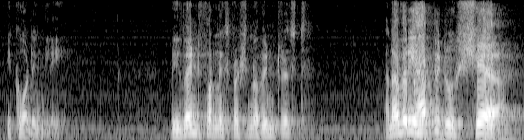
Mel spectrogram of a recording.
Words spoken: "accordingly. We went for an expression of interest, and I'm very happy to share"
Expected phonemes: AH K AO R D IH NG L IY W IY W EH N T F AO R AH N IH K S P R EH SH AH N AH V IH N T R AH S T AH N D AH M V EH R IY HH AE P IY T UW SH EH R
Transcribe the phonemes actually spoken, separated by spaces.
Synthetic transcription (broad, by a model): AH K AO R D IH NG L IY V IY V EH N T F AO R AH N IH K S P R EH SH AH N AH V IH N T R AH S T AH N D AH V EH R IY HH AE P IY T UW SH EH R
